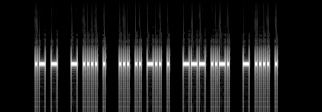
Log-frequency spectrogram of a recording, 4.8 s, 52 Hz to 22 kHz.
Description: Morse code, heard as a keyed tone, about 40 wpm, 700 Hz. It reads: AT THE SIDE OF THE
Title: Sets of 5 Words Encore2 40wpm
